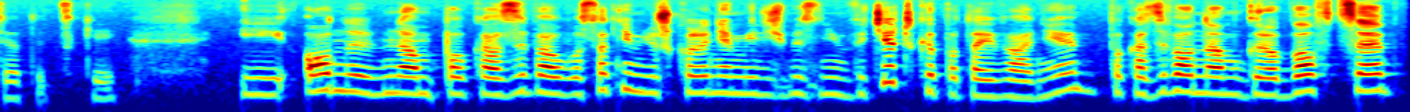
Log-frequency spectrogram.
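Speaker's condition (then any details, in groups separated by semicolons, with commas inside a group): No condition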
